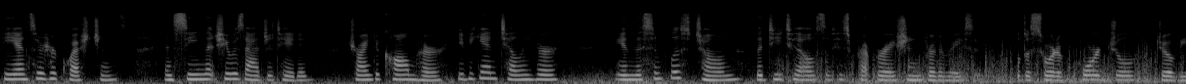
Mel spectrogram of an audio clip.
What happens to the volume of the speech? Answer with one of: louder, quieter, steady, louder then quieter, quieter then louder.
steady.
